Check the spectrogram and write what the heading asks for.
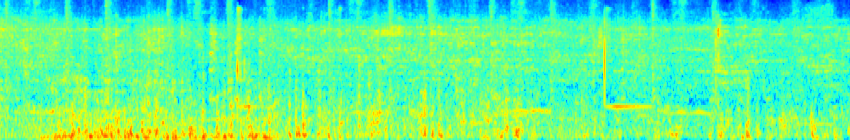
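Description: Wind rumbling on the microphone of a moving motorcycle, in uneven gusts.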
